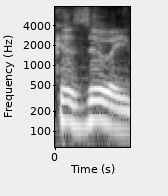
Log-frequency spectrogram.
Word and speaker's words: Kazooie: God Bano K Kazo it's pronounced Kazooie Mr Mendo but that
